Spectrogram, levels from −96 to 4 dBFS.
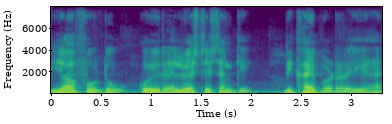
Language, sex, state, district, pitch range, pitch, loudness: Hindi, male, Gujarat, Gandhinagar, 130-150 Hz, 140 Hz, -17 LUFS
